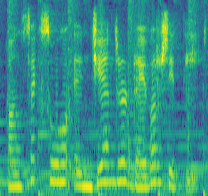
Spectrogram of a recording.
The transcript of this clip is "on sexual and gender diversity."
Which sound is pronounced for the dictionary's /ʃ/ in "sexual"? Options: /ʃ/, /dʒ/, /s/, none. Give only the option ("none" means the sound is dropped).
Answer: /s/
